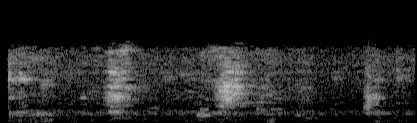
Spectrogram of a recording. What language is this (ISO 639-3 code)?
zho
